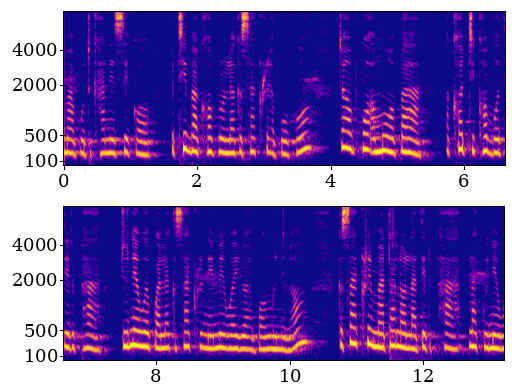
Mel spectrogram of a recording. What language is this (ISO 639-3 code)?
ara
